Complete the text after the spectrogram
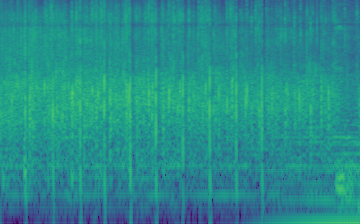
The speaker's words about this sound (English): One more time, give the Lord a hand as we go our way.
